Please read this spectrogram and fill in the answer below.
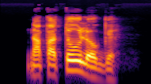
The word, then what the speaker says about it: nakatulog: Word for word, it's nakatulog siya dahil dyan. Nakatulog siya dahil dyan. Nakatulog siya dahil dyan. The first word is nakatulog. Nakatulog. Nakatulog. Nakatulog is spelled as N-A-K-A-T-U-L-O-G.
